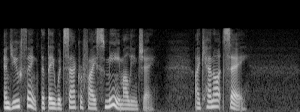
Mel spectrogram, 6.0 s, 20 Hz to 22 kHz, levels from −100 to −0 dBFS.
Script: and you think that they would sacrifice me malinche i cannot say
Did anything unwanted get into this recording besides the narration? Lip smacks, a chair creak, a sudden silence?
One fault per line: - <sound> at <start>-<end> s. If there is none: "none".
none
